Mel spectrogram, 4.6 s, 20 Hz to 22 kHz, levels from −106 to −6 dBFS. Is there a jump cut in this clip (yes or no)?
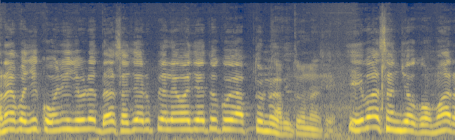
no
